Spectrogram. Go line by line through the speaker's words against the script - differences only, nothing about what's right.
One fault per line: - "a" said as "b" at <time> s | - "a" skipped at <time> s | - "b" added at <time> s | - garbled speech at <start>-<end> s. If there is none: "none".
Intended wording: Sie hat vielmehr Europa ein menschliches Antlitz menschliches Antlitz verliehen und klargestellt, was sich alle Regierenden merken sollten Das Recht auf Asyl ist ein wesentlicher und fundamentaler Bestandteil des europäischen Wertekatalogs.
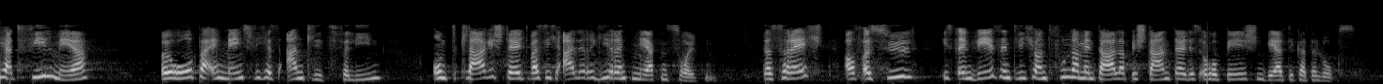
- "menschliches Antlitz" skipped at 3.4 s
